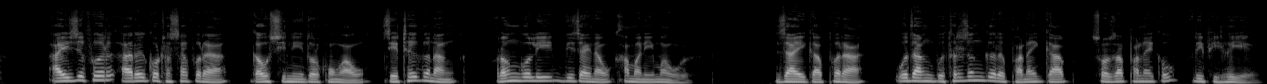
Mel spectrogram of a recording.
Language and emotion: Bodo, neutral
